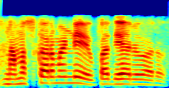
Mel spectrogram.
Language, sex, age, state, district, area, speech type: Telugu, male, 30-45, Andhra Pradesh, Eluru, rural, conversation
